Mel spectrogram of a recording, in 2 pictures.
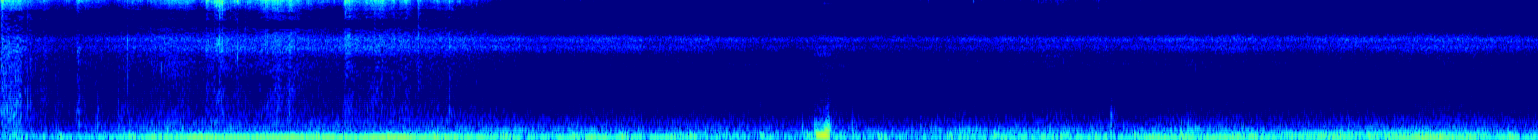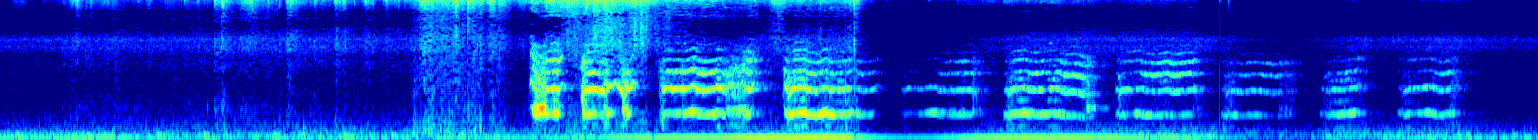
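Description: A run of short, pitched animal calls starting about two-thirds of the way through: a quick burst of calls, a brief pause, then a sparser string of calls near the end.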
